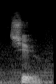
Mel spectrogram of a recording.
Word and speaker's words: Xu: Xu. Yeah, it's SH, basically.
